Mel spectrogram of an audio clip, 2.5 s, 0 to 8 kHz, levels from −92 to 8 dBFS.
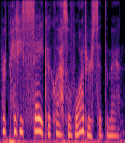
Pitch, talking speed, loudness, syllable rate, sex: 200 Hz, 240 wpm, -18 LUFS, 5.0 syllables/s, female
